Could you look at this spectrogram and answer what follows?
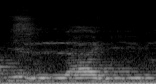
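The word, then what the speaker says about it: بالله: Yahlifuna billahi ma qalu. Nah, billah panjangkan, qa-nya panjangkan. Yahlifuna billahi ma qalu.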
